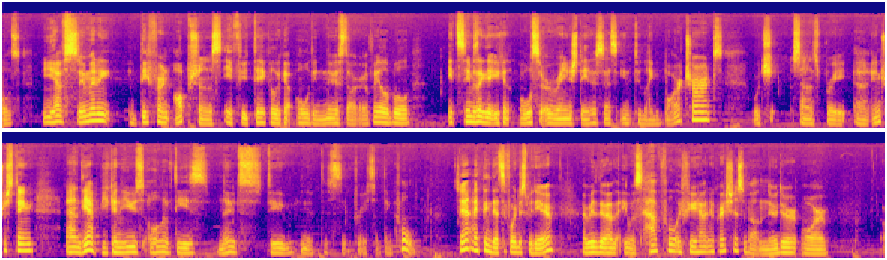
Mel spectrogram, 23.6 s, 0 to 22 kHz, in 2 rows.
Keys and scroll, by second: 0.4 super+s.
